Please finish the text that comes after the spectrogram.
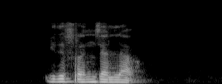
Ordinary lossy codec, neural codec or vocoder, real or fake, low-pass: Opus, 16 kbps; none; real; 7.2 kHz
